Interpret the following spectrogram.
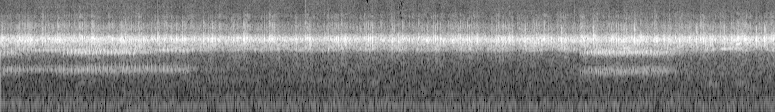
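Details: Tree frogs at night in swampy North Carolina backwoods: dense high ringing chorus, with one longer lower buzzy note at the start and another near the end.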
